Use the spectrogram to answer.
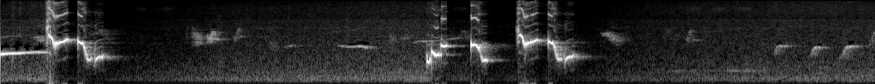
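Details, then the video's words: Straw-headed bulbul in long run-on song: loud, sharp, slurred whistles in short clusters, separated by quieter stretches with faint softer notes. "suara burung cucak rowo ropelan panjang"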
